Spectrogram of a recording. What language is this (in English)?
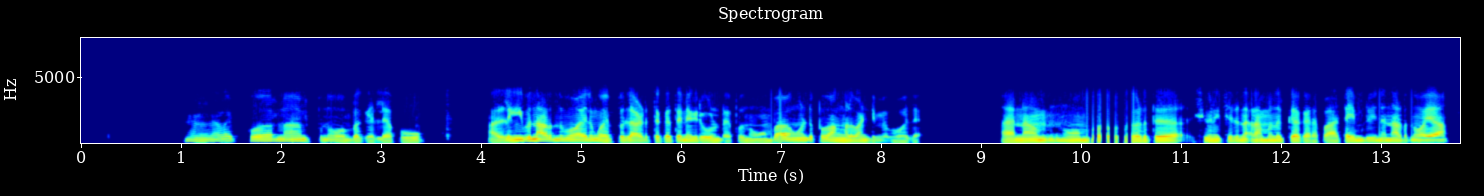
Malayalam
